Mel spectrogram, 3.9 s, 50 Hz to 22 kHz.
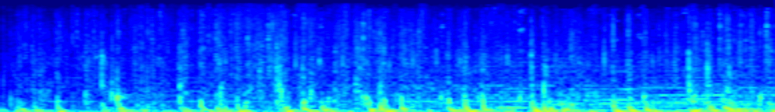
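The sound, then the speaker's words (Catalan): Horses gallop as a mounted leader and five soldiers ride up, their hooves pounding in a dense, continuous patter of many quick thuds at a fairly even, loud level throughout. “El galop arriba en Garau acompanyat de 5 soldats.”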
